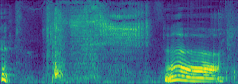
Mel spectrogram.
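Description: A door is opened: a scraping, rattling latch mechanism for a couple of seconds, followed by a loud, wavering, tonal creak of the hinges.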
